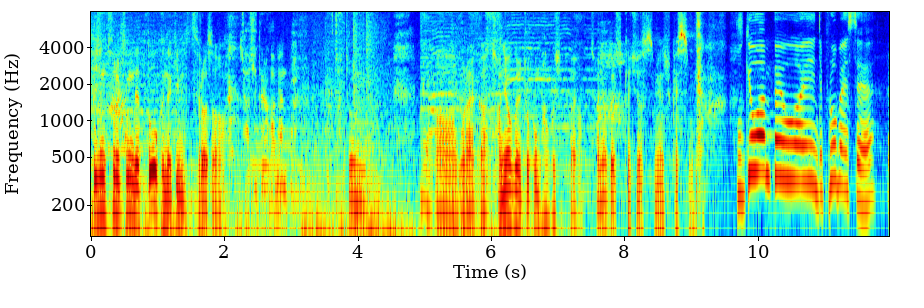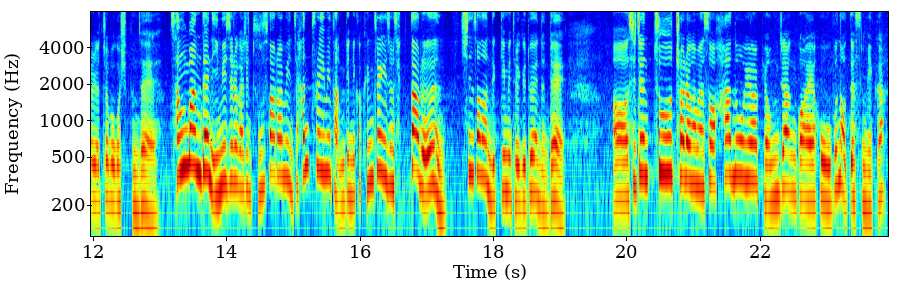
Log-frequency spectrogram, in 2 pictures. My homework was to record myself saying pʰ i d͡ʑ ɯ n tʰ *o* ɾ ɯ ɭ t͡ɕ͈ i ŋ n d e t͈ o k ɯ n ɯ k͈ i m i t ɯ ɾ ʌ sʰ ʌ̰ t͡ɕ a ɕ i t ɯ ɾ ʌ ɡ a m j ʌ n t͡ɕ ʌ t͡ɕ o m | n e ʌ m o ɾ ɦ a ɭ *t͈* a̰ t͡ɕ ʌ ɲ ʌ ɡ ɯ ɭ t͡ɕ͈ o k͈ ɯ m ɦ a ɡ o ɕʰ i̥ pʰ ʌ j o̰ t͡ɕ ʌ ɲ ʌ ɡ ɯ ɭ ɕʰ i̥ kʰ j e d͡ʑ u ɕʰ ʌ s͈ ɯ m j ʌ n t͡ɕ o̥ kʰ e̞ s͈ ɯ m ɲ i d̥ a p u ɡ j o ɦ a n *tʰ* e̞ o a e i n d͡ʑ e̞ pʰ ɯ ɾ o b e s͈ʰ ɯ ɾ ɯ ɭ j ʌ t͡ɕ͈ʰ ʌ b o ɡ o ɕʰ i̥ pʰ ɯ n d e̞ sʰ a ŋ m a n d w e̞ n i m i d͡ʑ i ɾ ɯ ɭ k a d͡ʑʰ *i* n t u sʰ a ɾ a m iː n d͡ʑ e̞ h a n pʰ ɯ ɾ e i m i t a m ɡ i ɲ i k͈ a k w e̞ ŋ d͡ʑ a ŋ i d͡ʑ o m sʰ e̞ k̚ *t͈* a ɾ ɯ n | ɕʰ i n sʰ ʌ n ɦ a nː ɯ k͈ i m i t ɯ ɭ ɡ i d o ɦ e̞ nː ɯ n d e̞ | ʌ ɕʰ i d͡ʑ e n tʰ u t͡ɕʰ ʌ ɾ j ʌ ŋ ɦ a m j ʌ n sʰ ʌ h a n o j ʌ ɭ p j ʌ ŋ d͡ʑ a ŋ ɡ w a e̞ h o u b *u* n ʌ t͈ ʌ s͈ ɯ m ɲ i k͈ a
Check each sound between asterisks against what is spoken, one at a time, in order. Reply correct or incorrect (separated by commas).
incorrect, incorrect, incorrect, correct, correct, incorrect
